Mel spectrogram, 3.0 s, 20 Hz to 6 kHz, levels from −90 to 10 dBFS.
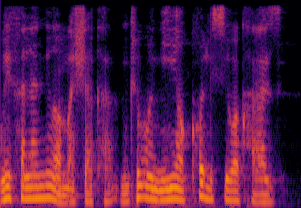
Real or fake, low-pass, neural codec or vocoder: fake; 5.4 kHz; codec, 44.1 kHz, 2.6 kbps, SNAC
